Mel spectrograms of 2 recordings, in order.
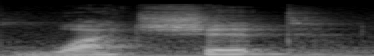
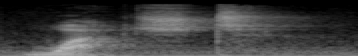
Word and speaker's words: watched: No decimos watched, sino watched. Como si tuviera un T al fin de la palabra en el pasado.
